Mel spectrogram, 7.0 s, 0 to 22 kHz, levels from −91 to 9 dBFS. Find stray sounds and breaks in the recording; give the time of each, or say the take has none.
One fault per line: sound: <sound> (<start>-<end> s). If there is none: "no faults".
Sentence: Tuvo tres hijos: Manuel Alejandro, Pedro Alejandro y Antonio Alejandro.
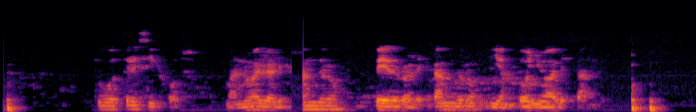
sound: dropout (2.9-3.0 s)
